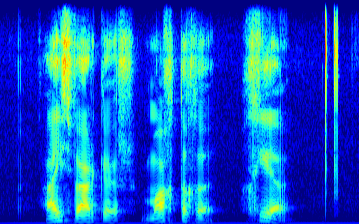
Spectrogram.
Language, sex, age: Afrikaans, male, 19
